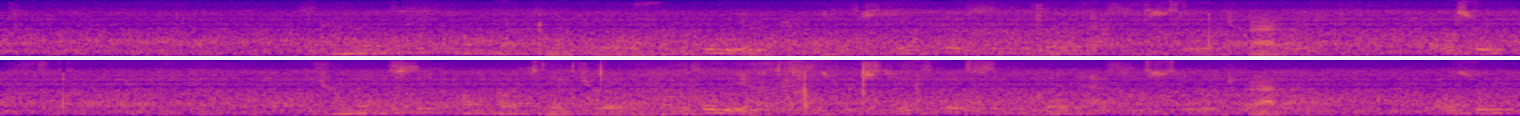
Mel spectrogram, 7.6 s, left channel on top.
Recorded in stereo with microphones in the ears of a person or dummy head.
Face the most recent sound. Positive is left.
turn(degrees=30)  # may be behind; listen again after turning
